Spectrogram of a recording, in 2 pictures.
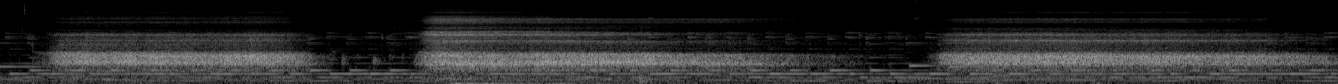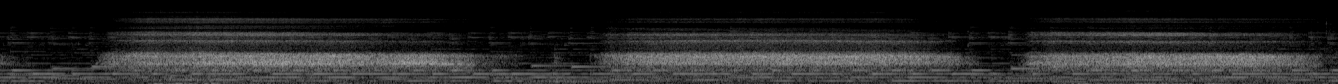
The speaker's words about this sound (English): Each exhale as a release, letting go, being at peace. Inhaling health, clarity, trust. Exhaling what no longer serves you.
